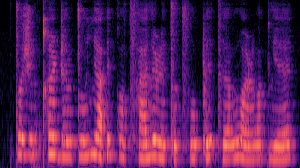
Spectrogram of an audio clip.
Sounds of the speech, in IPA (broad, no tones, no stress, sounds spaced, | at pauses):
t ɒ ʒ ə r qʰ e ɖ ɛ ɹ t̪ o ʎ a ʔ e k ɔ t͡sʰ a lʲ ɒ ɭ e tʼ ʊ t͡sʰ o pʼ e tʰ e lˠ w ɒ ɭ lˠ ɛ k lʲ ɛ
